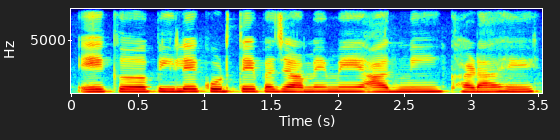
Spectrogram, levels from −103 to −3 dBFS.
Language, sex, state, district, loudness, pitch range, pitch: Hindi, female, Madhya Pradesh, Bhopal, -13 LUFS, 205-220 Hz, 210 Hz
